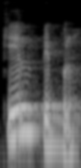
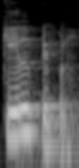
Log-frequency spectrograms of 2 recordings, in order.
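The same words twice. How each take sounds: The two takes are said the same way.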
